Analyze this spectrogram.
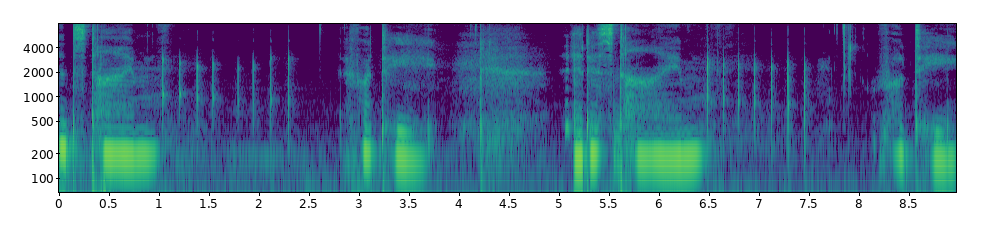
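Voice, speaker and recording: Whispering and soft-spoken, a woman talks at a very slow pace with long, frequent pauses over light background noise. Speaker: ASMR creator. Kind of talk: ASMR personal attention. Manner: soft-spoken, whispered. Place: home room. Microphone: studio mic.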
